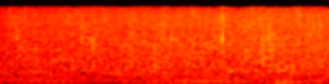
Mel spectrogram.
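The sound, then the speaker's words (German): Steady rain falls in a forest, a soft, even hiss of drops on surfaces. It stays constant throughout at low volume, with no voices. “und der Wald antwortet mit dem Regen.”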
